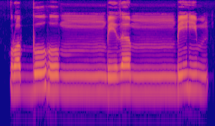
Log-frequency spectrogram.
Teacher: یہاں پر نون کے بجائے میم کو پڑھا جائے گا، یہی اقلاب ہے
